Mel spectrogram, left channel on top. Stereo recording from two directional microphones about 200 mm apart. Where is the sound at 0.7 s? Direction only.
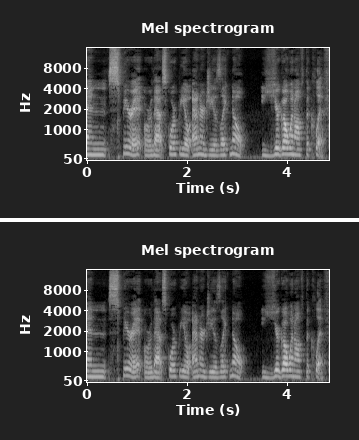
20° right (ahead or behind).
